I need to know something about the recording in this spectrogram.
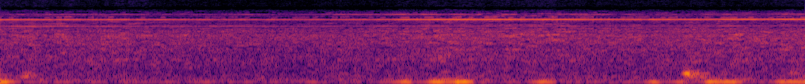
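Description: A quiet pause: faint room tone with a thin, steady high-pitched tone and a faint, wavering low hum.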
